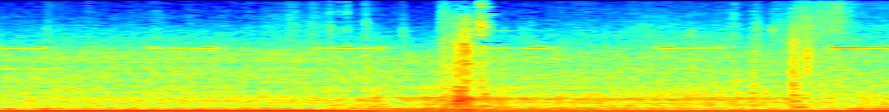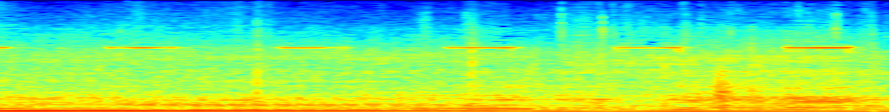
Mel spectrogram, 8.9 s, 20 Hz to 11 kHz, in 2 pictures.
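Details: 1990 Ford E-350 Goshen bus with 7.3L diesel, backing up: regular high beeps about once a second over low idling engine rumble; reverse alarm working as it should.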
